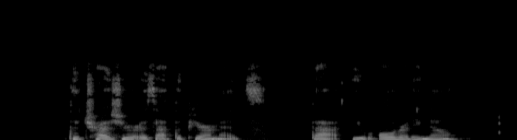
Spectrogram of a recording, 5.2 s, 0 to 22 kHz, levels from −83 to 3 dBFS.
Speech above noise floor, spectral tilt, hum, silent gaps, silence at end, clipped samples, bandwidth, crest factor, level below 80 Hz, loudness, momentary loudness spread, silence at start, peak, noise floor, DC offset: over 48 dB; -4.5 dB/octave; none; 2.99-3.04 s; 0.6 s; under 0.1%; 12.5 kHz; 18 dB; -82 dBFS; -43 LUFS; 9 LU; 0.7 s; -26 dBFS; under -90 dBFS; under 0.1%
